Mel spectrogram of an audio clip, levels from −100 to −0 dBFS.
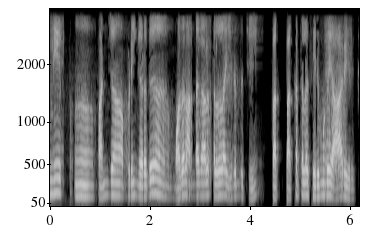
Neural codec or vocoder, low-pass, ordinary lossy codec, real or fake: none; 3.6 kHz; AAC, 16 kbps; real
